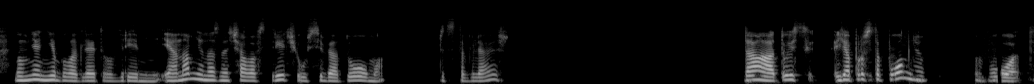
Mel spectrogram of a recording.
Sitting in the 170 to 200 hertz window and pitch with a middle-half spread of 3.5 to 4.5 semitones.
Yes: medium, 185 Hz; average, 3.9 semitones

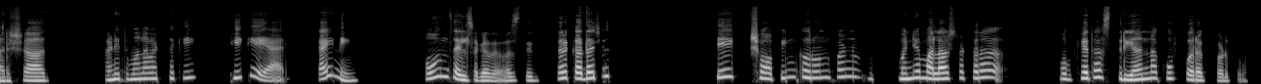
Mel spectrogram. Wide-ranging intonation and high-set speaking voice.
Yes: wide, 6.0 semitones; very high, 270 Hz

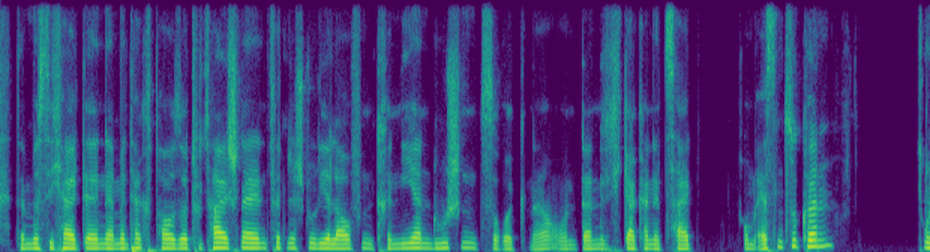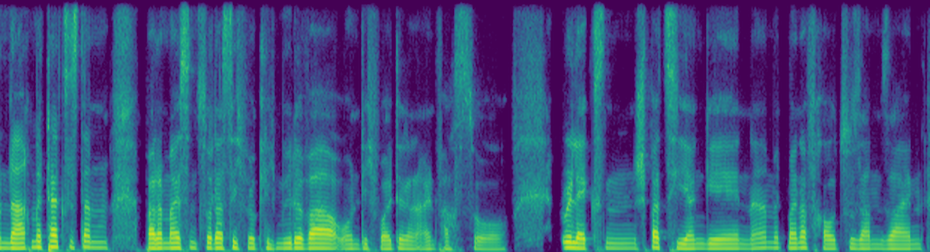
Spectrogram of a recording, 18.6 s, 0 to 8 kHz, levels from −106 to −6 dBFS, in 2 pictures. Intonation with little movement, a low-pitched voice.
No: narrow, 2.3 semitones; medium, 145 Hz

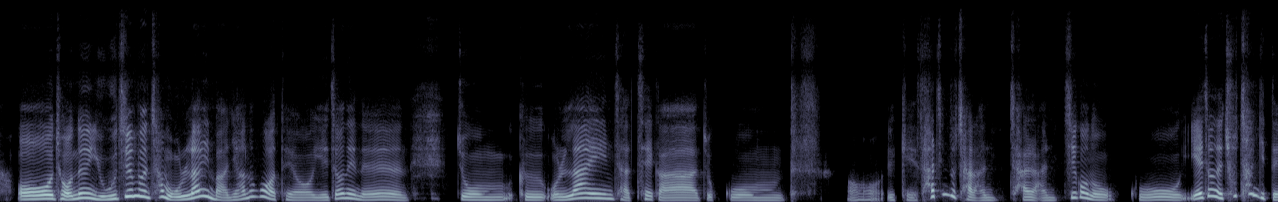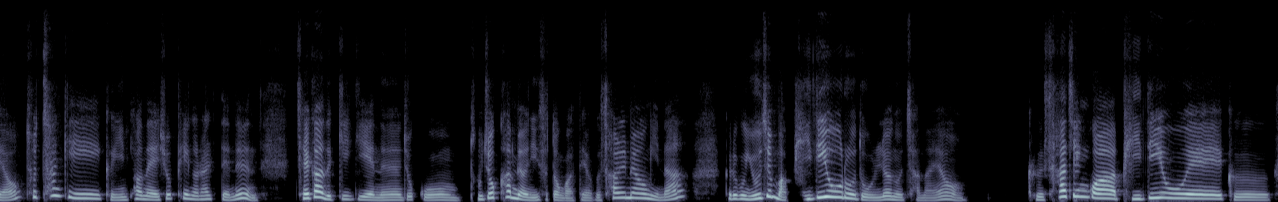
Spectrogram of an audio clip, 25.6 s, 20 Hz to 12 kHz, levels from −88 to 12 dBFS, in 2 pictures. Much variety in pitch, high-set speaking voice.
Yes: wide, 8.5 semitones; high, 200 Hz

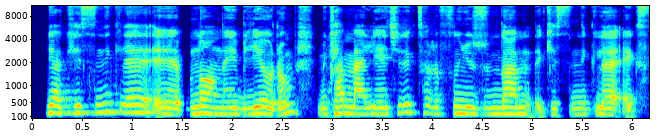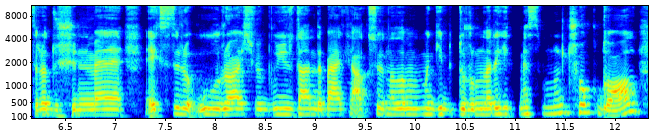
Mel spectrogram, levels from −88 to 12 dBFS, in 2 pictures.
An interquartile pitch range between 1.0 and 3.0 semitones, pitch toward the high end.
No: average, 2.7 semitones; medium, 175 Hz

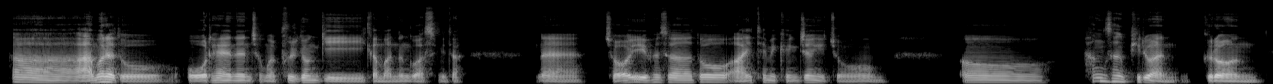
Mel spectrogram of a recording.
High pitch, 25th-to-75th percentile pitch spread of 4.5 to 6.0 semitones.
No: very low, 90 Hz; average, 5.3 semitones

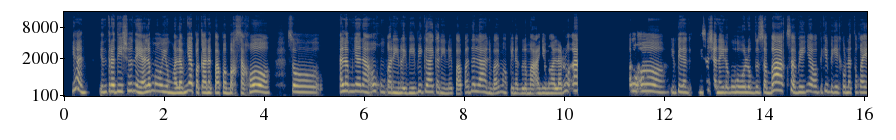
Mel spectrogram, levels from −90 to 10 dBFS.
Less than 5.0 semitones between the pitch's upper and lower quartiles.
Yes: average, 3.7 semitones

